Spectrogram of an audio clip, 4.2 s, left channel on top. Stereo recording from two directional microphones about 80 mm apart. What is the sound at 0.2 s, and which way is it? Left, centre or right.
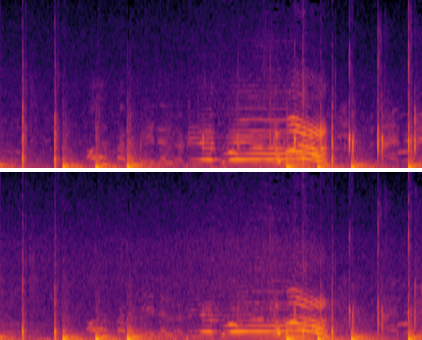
Music, left.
